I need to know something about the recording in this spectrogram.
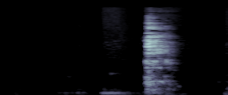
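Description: A man clears his throat with a short low hum and then coughs once, sharply and loudly, into a microphone about a second and a half in.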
